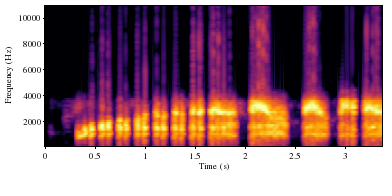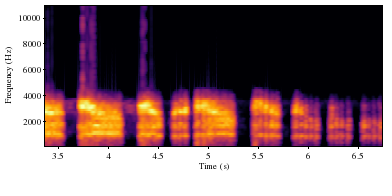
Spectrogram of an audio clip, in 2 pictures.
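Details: White-breasted waterhen (ruak-ruak) call used as a trapping lure: a rapid, fast-paced run of harsh, dense notes about two per second, loud and rough, ending in slightly shorter, weaker bursts.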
